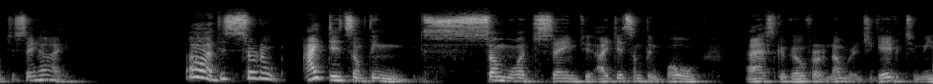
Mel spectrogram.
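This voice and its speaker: A young man hosting a gaming video, reading the game's text aloud and chatting about it with restarts and quick laughs. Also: medium pitch, a bit bright. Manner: chatty, self-correcting, breaks into laughs and reactions. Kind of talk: let's-play reading game text aloud with comments.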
